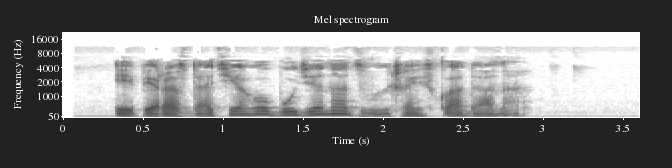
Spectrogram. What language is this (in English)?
Belarusian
